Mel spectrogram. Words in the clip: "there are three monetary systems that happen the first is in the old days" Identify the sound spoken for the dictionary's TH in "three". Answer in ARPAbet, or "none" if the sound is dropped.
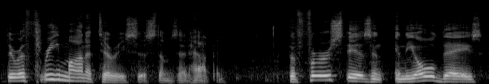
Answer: TH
